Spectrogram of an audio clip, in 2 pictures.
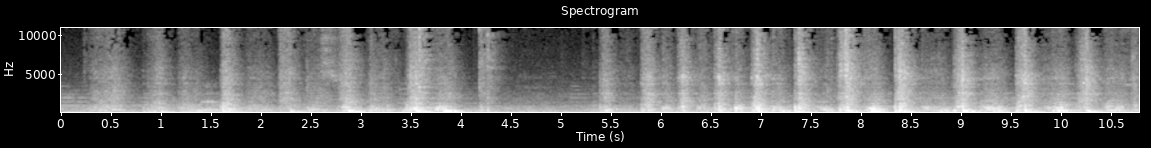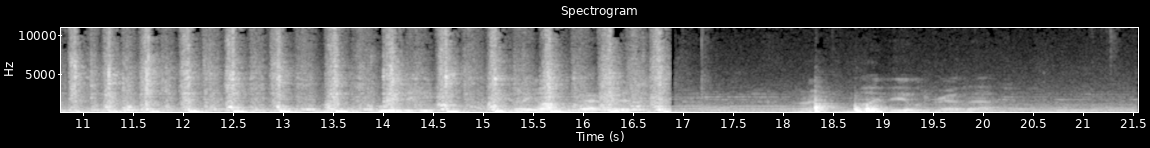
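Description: Hand bone saw cutting through a lamb's skull in rasping back-and-forth strokes, slow and uneven at first, then a steady rhythm of about three strokes a second that stops near the end.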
